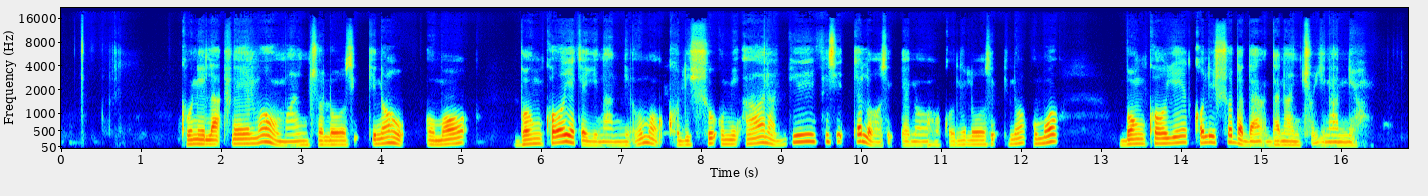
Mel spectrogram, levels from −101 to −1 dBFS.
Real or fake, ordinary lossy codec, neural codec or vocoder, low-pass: fake; MP3, 96 kbps; autoencoder, 48 kHz, 32 numbers a frame, DAC-VAE, trained on Japanese speech; 19.8 kHz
